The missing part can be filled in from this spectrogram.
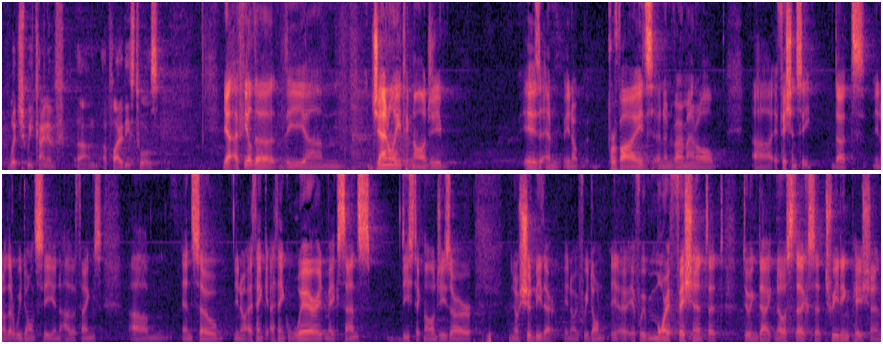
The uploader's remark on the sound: Speaking live from Milan Design Week 2023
